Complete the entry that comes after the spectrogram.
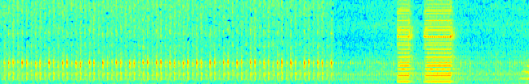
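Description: Tractor engine sound effect chugging rapidly and steadily, settling to a lower hum about three seconds in. Two short horn toots follow near the end, the second a little longer.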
